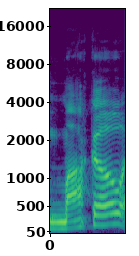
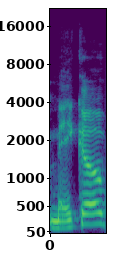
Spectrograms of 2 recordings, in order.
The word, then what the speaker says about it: Mako: probably doesn't did you know that it's called Mach oh and not Mako because people were losing their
